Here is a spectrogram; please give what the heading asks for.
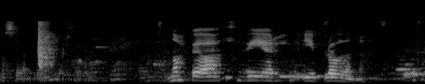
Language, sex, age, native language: Icelandic, male, 12, Icelandic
